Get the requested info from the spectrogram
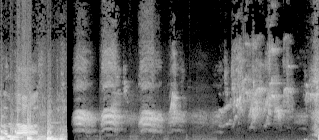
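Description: A crow cawing about four times, the calls spaced roughly half a second apart, followed by fainter high-pitched bird chirps near the end. Before it, for the first second or so, loud voices and music that stop abruptly.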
